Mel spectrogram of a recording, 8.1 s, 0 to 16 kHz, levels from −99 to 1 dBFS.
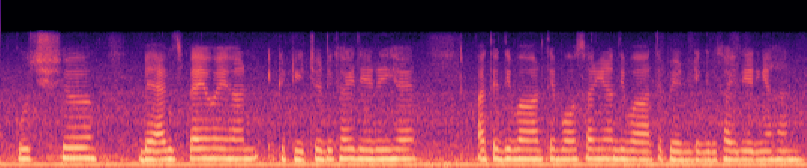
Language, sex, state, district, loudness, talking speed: Punjabi, female, Punjab, Fazilka, -13 LUFS, 170 wpm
